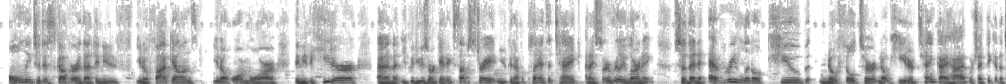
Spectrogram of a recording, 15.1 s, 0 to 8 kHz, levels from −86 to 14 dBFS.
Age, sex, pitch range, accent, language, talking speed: 30-49, male, 135-175 Hz, American, English, 215 wpm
